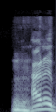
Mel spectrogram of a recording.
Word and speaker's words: Hanwoo: anytime you see WOO, the W's silent. – Right. W. – Hanwoo. Hanu. Hanu beef.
